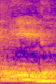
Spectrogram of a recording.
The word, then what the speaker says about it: read: अब आती एक वर्ब होती है रीड यानी पढ़ना, जिसका सेकेंड थर्ड फर्स्ट एक ही जैसा होता है, उच्चारण बदल जाता है।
